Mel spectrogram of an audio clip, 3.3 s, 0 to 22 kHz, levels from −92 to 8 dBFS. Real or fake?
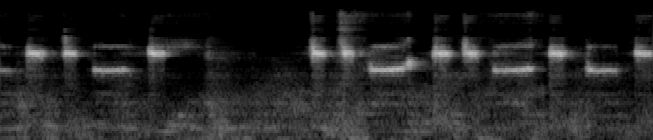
fake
